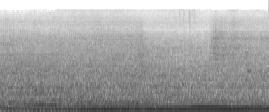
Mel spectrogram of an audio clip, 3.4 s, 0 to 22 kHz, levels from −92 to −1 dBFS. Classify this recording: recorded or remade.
recorded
